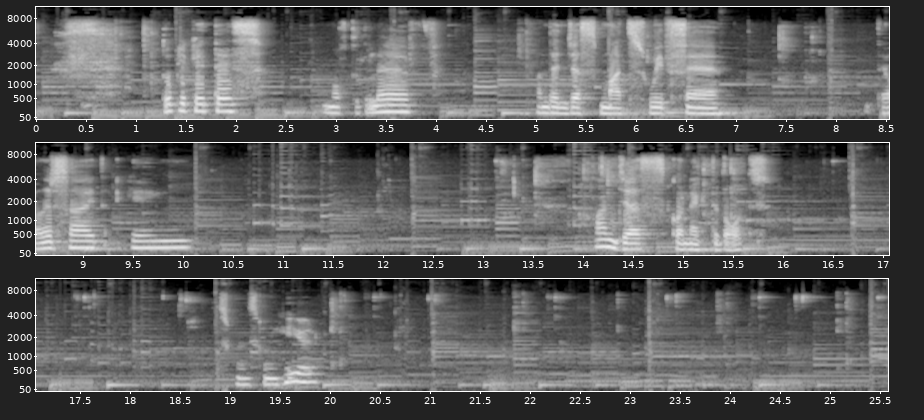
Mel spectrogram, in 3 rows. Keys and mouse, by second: 0.8 shift+d, 3.2 click, 4.8 KP_3, 6.1 KP_1, 9.5 middle click, 16.4-18.5 drag, 18.5-20.8 right drag, 20.0 c, 21.0-22.0 drag, 21.8 g, 22.0 right click, 23.4 right click, 23.5 click, 23.9 g, 25.1 g.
